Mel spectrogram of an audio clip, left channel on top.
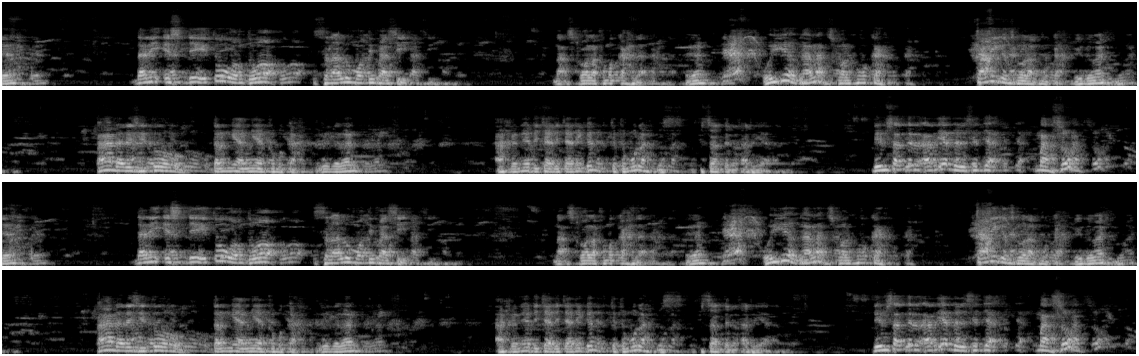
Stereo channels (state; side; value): normal; both; correlation 0.59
